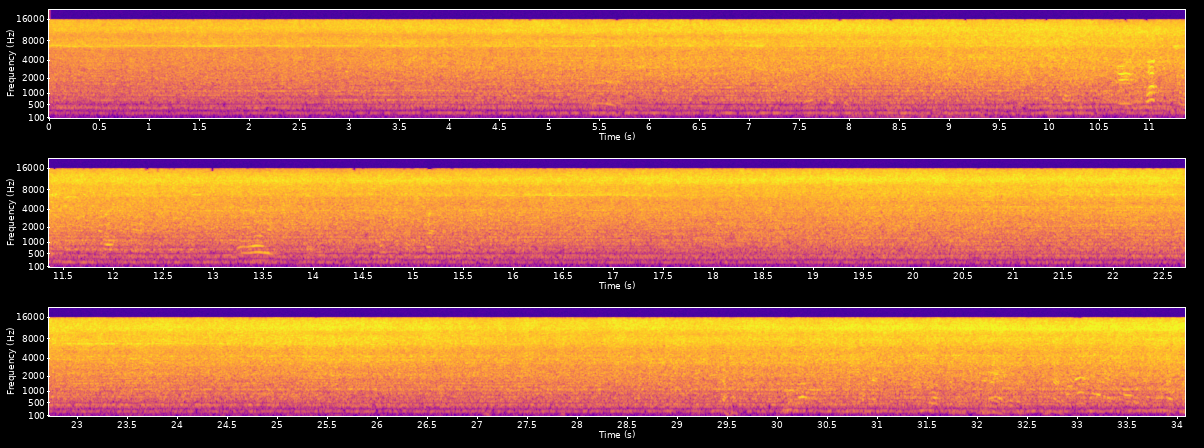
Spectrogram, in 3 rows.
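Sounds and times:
drone propellers buzzing: 0.0s - 34.0s.

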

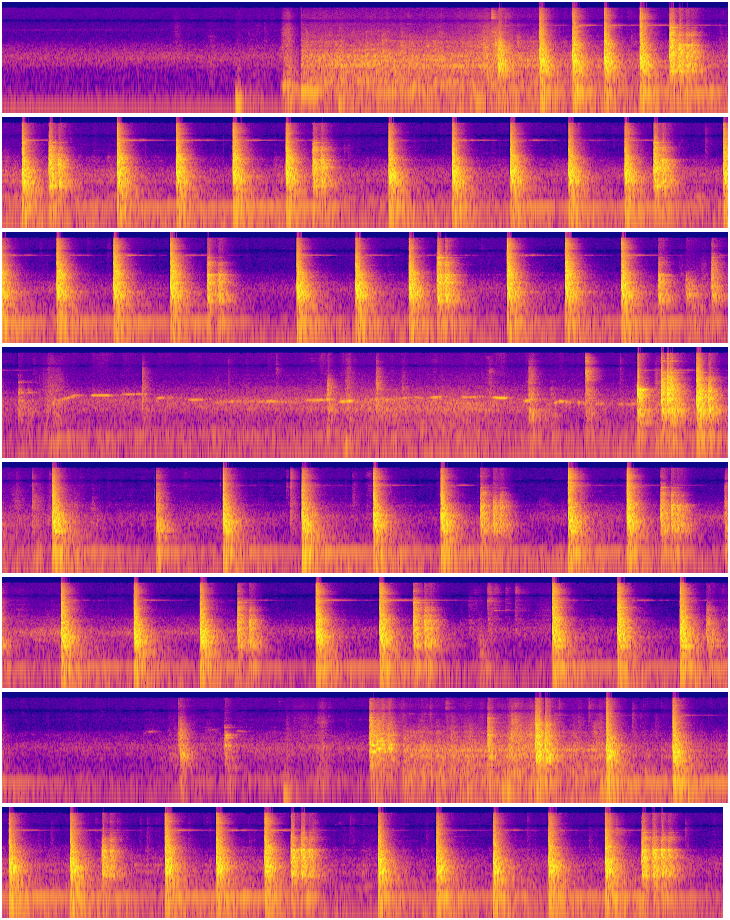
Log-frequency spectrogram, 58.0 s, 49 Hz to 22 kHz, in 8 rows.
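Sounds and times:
hammer striking steel on anvil: 4.9s - 22.2s, 27.0s - 43.8s, 48.9s - 57.9s.

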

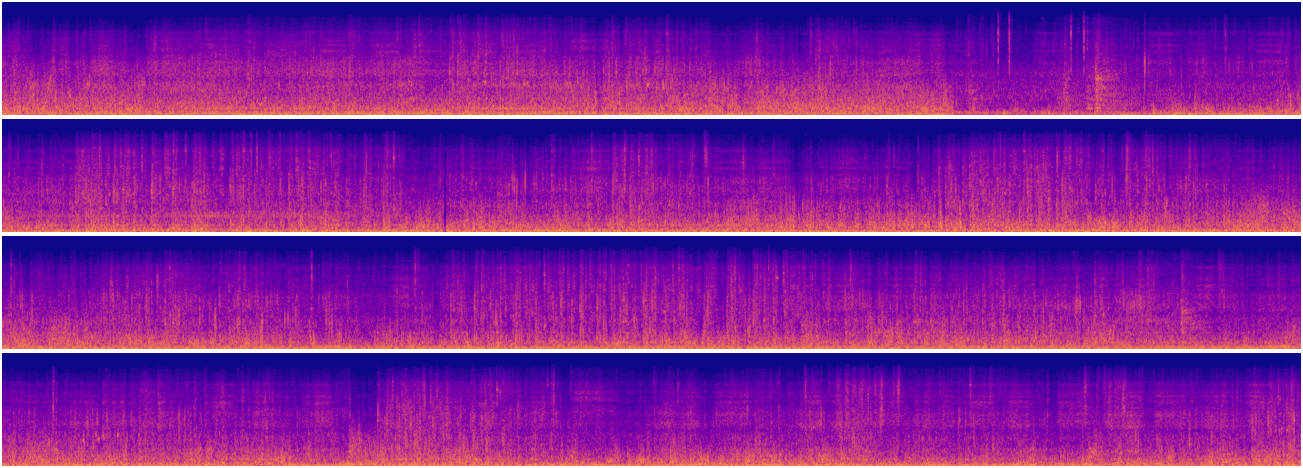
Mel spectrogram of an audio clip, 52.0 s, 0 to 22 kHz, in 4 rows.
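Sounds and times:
bike knocks and rattles: 0.0s - 51.9s
tyre noise on dirt: 0.0s - 51.9s
wind buffeting microphone: 0.0s - 51.9s.

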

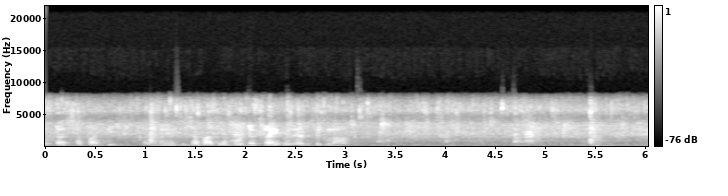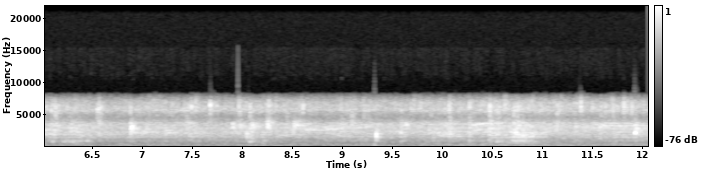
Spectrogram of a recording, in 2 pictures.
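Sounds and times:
oil sizzling and bubbling: 0.0s - 12.0s.

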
